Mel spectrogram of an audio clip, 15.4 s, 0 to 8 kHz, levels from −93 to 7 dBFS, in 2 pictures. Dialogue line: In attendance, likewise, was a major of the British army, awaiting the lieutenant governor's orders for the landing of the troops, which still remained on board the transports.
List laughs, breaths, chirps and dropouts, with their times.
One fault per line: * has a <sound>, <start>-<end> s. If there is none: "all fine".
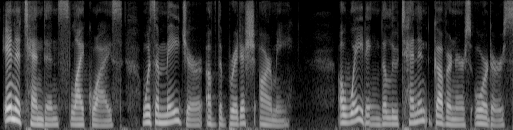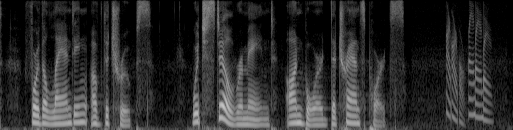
* has a chirp, 14.4-15.1 s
